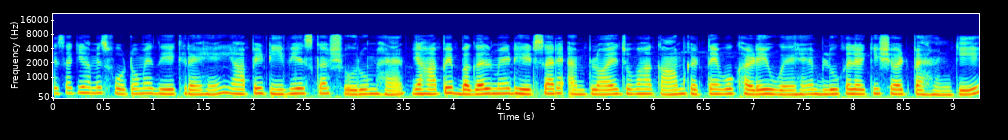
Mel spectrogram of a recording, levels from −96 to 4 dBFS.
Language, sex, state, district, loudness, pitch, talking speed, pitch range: Hindi, female, Jharkhand, Jamtara, -20 LUFS, 215 Hz, 245 wpm, 205-230 Hz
